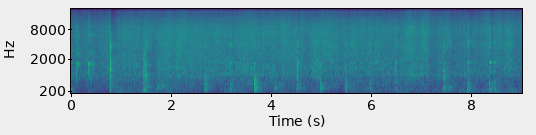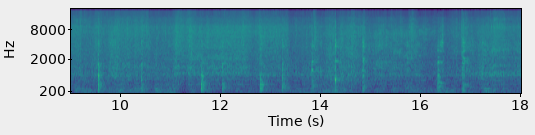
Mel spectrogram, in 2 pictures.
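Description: Morning glory stir-fried in a pan with canned fish and oyster sauce gives a steady, close sizzle broken by frequent scraping stirs of the spatula, with no talking throughout.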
